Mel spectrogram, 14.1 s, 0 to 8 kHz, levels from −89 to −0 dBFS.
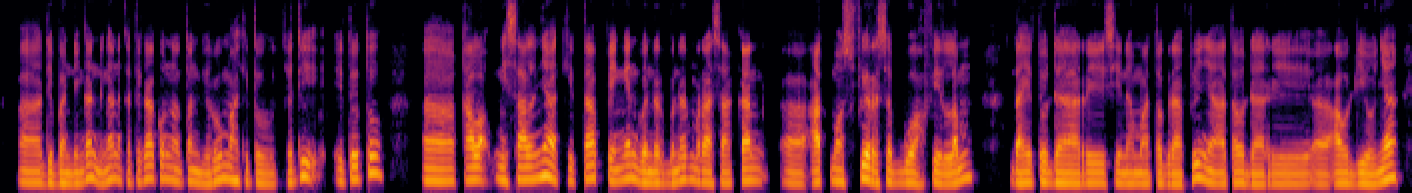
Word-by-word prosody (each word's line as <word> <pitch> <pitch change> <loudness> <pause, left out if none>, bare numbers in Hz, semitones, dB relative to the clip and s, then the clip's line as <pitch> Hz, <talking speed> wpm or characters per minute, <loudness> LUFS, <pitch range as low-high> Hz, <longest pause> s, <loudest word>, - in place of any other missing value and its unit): eee, 120 -2 -1
dibandingkan 115 +6 0
dengan, 145 +6 -1
eee, 135 - -14
ketika 130 +6 -1
aku 155 - 0
nonton 130 -3 -2
di 110 - -3
rumah 140 +3 0
gitu. 115 -4 -4
Jadi 160 +9 -2 0.2
itu 135 +4 +1
tuh, 220 +4 +1 0.4
eee, 135 -1 +2
kalau 145 +1 +4
misalnya 150 +4 +3
kita 155 +4 0
pengen 145 +3 +1
bener-bener 120 +3 +1
merasakan, 125 +1 0 0.2
eee, 110 -3 -2
atmosfer 130 +5 +3
sebuah 115 -3 0
film 120 - +1 0.3
entah 120 -1 +2
itu 120 +1 +1
dari 115 0 +1
sinematografinya, 110 - -1
atau 115 +1 -1
dari, 105 0 -3
eee, 105 -1 -2
audionya. 115 +8 +2
120 Hz, 135 wpm, -23 LUFS, 110-140 Hz, 0.4 s, kalau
